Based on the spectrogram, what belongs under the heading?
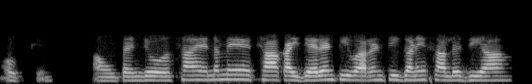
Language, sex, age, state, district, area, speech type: Sindhi, female, 45-60, Maharashtra, Thane, urban, conversation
